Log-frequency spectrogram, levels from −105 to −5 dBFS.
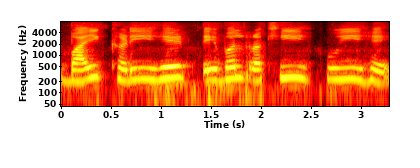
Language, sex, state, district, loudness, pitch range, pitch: Hindi, female, Uttar Pradesh, Jalaun, -30 LUFS, 210-245 Hz, 230 Hz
